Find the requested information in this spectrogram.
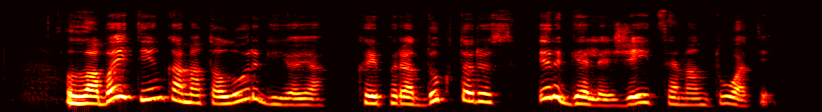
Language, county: Lithuanian, Klaipėda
